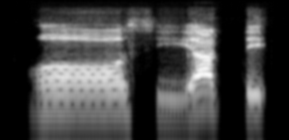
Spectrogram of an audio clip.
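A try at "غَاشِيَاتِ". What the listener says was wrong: gosyiati, shin. Gosyiati, shin ya, diulang Bu.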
